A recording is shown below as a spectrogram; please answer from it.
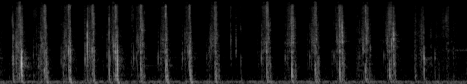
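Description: Tarot cards riffle-shuffled in a steady rhythm of about a dozen crisp, close bursts, alone with no talking, during a twin flame card reading.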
